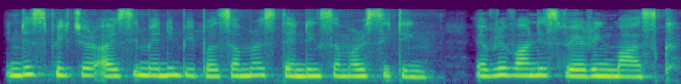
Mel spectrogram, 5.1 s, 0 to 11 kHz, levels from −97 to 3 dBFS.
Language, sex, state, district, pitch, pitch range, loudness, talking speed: English, female, Arunachal Pradesh, Longding, 230 Hz, 225-245 Hz, -15 LUFS, 200 wpm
